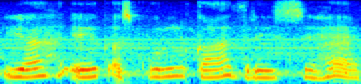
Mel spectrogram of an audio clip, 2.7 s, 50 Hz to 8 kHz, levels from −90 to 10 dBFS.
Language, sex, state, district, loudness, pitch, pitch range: Hindi, female, Jharkhand, Ranchi, -17 LUFS, 230 Hz, 215-245 Hz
